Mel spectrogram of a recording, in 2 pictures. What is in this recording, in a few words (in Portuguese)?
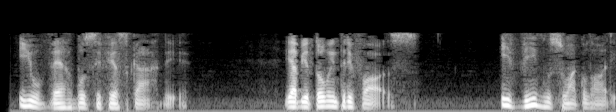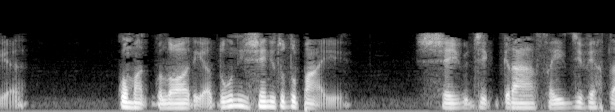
Amiga Masculino, Natal; Natal e ano novo; Telemensagens 2017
